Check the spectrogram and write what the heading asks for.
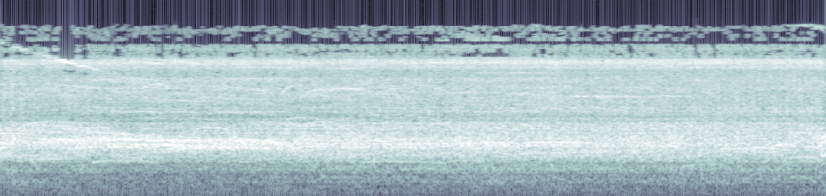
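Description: A large audience cheering and screaming without a break, a steady wash of crowd noise.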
